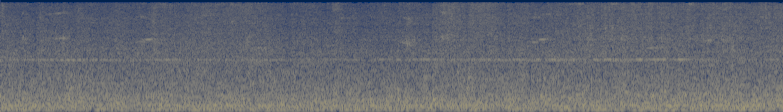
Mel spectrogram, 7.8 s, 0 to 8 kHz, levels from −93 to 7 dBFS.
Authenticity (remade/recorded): recorded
